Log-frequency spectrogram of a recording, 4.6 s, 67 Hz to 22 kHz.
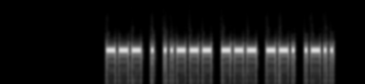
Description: Morse code, heard as a keyed tone, about 30 wpm, 700 Hz. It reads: OE2OGL
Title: DXCC-100 Call Signs - 6 Characters - Repeated 2x - 30wpm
